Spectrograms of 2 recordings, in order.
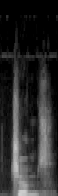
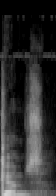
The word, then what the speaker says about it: chums: Chums. What? It's chums, not cums. You must pronounce the H, Jean-Paul. Like cheese.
